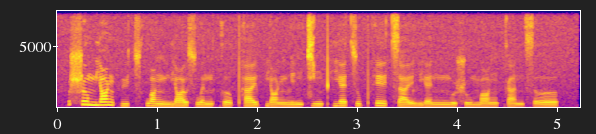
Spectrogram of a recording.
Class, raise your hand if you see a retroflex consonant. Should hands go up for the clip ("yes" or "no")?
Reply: yes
